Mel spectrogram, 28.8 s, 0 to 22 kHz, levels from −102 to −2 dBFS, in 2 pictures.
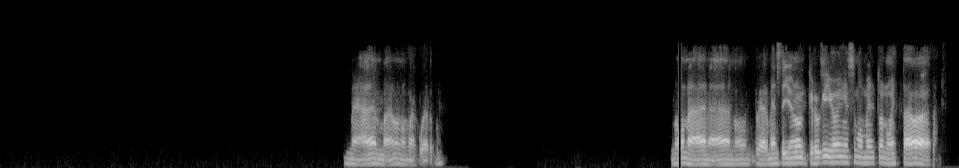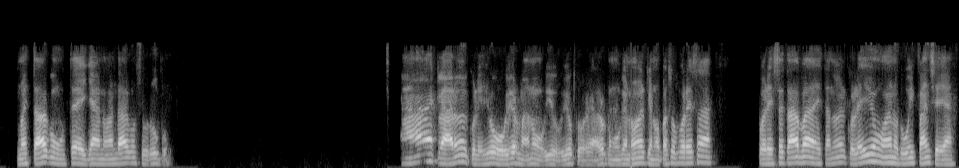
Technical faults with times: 10.18-10.22 unconcealed Bluetooth headset packet loss
23.84 unconcealed Bluetooth headset packet loss

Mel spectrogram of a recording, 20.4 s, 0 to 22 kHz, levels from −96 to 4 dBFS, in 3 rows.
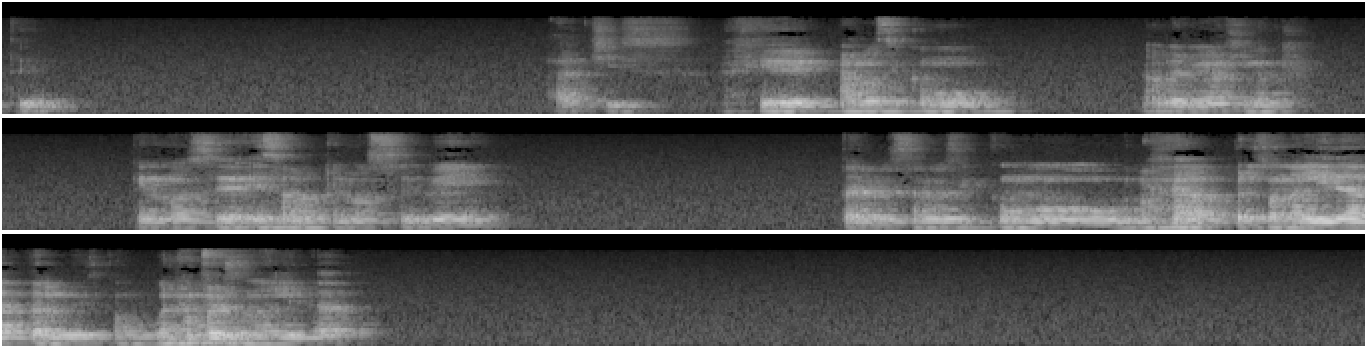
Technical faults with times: none

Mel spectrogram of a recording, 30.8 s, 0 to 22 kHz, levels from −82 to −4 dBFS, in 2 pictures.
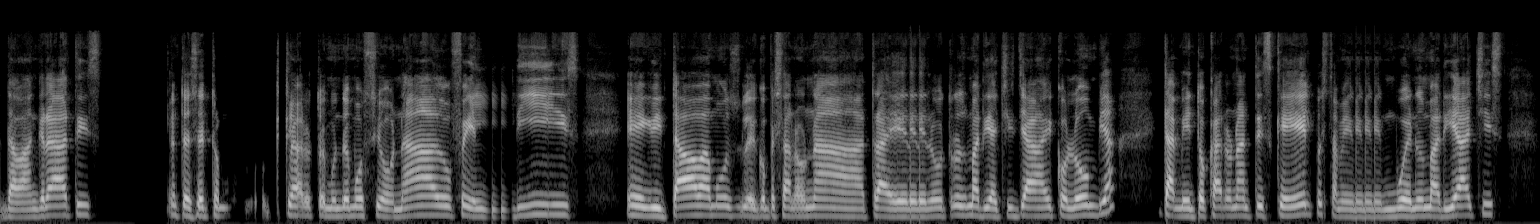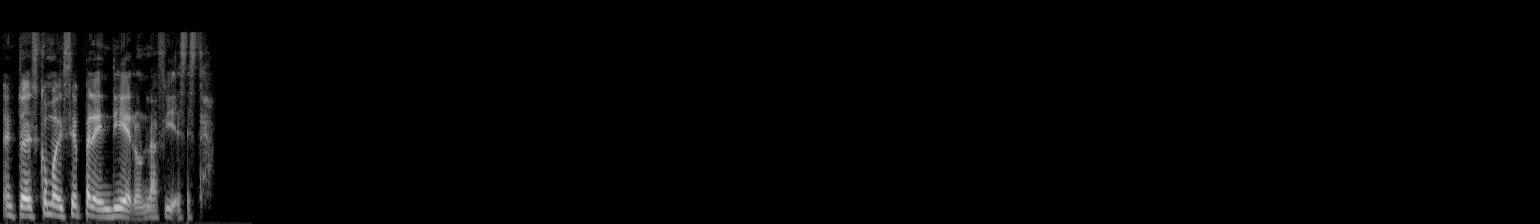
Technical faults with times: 2.79-2.88 repeated buffer
4.92-5.11 repeated buffer
9.10-9.29 repeated buffer
13.56-13.84 repeated buffer
17.28-17.37 repeated buffer

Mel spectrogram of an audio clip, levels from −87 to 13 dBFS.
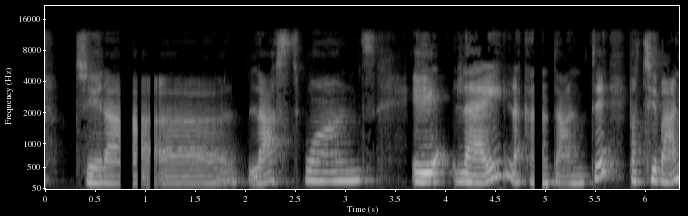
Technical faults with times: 0.74-1.13 digital broadcast dropout
4.88-5.03 digital broadcast dropout

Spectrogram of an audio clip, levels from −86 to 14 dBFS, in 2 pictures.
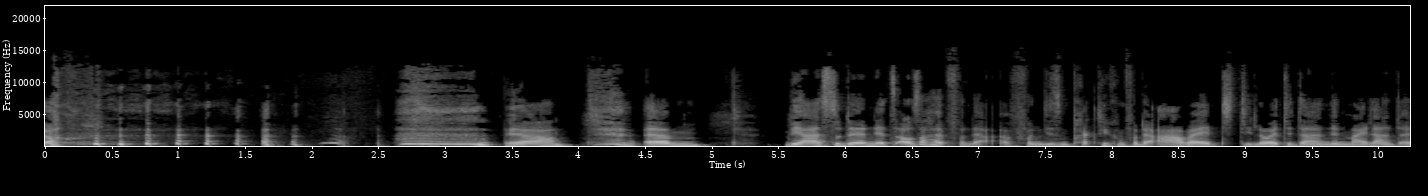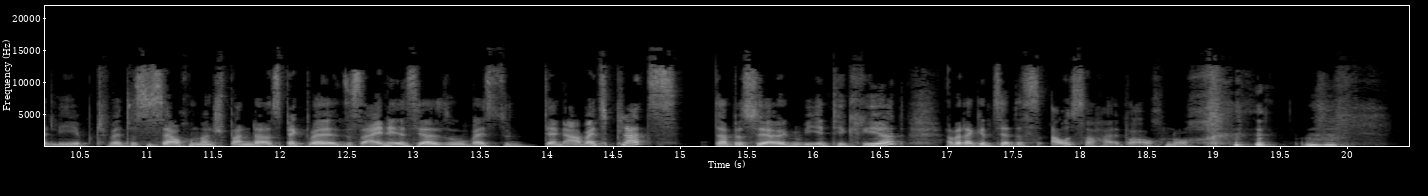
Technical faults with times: none

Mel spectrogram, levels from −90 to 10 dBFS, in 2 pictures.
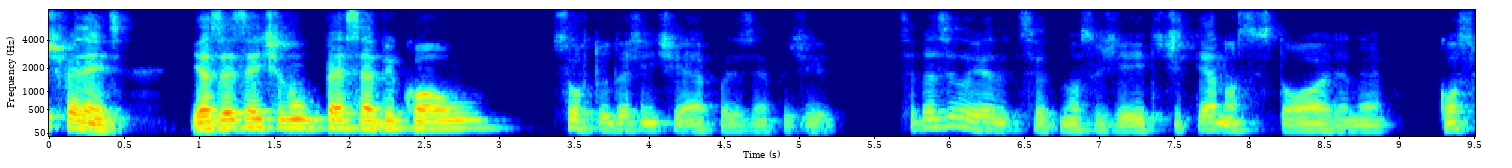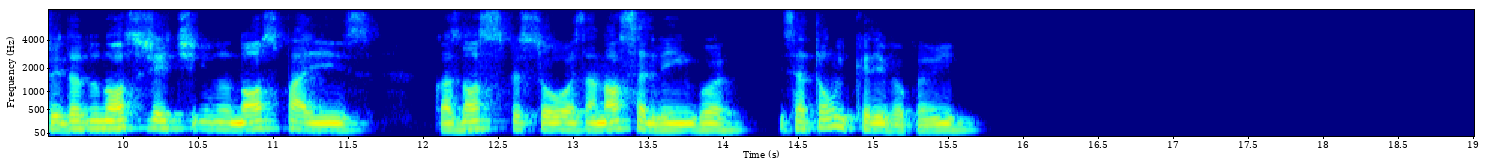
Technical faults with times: none

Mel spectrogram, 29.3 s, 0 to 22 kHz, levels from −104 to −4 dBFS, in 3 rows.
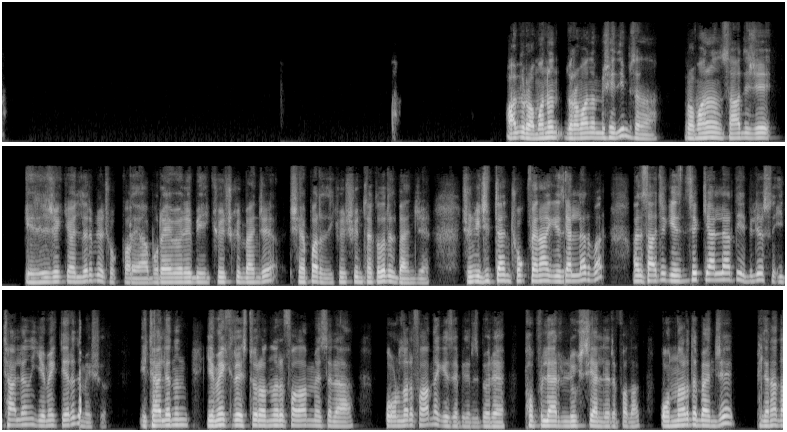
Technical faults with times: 11.37-11.41 damaged data in a compressed stream
16.79-16.84 damaged data in a compressed stream
20.52-20.56 damaged data in a compressed stream

